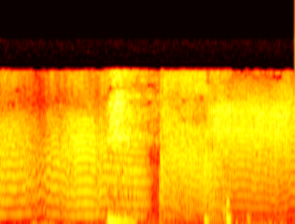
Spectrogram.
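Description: A fart sound effect: a long, buzzy, wavering blat of about two seconds with a brief dip midway, heard alone.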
